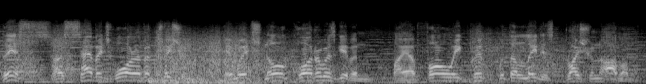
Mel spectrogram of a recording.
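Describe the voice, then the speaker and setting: A man's voice: on the high side, expressive, brisk. An American man narrating a scripted 1950s newsreel in a dramatic, emphatic, grave delivery. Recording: vintage newsreel soundtrack, loud music bed. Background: loud music.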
